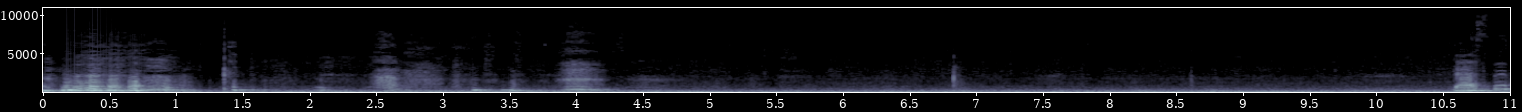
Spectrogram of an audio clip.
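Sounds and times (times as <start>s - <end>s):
women laughing softly: 0.0s - 4.5s
low steady room hum: 0.0s - 11.0s.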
